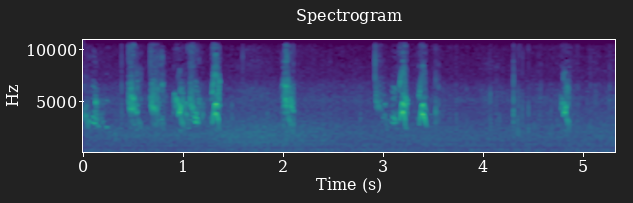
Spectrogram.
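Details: Sparrows arriving for food, recorded 8 September 2020; clusters of short, high, sharp chirps in small bursts separated by pauses, against a constant hiss of background noise.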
